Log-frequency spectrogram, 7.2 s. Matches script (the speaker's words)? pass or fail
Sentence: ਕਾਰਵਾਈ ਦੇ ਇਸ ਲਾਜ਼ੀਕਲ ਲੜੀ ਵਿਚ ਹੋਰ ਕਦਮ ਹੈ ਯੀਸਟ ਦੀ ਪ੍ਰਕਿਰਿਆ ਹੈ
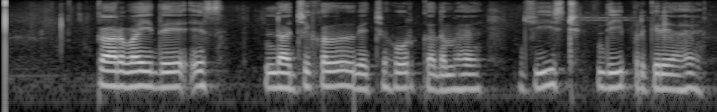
fail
